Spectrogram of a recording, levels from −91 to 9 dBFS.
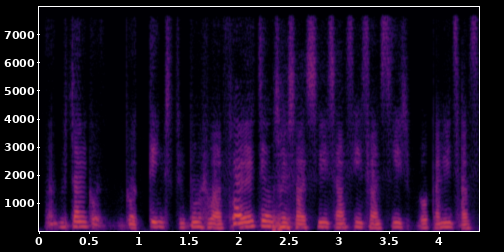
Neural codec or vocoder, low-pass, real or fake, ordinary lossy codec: codec, 16 kHz, 0.5 kbps, FreqCodec, smaller model; none; fake; none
